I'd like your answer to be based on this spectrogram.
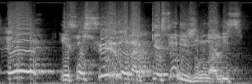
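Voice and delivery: high, slow, laughing through the words. Real, not acted. Pundit mocking the question, laughing high. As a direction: scoff with a laugh as you say it. Heated debate, laughs mid-line.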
